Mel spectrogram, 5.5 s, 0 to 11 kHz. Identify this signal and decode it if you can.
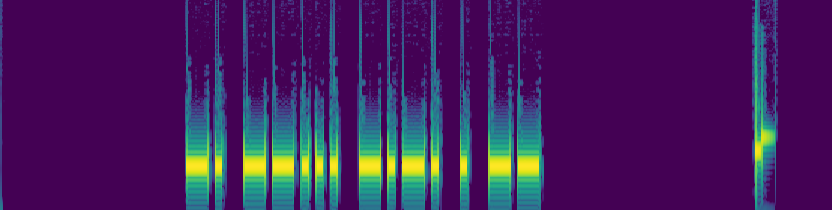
Morse code, heard as a keyed tone, about 25 wpm, 700 Hz. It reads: N7CEM
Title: USA Call Signs - 5 Characters - 2x Character Spacing - 25wpm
